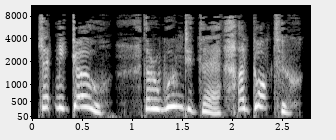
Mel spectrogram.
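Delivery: high, loud shrieking plea; hysterical scream. Acted. Young medical student screaming to be let go, hysterical. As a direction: shriek to get free and help. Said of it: "was screaming hysterically".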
